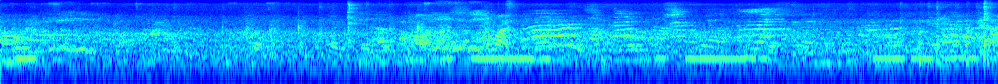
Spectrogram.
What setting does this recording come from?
cafe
